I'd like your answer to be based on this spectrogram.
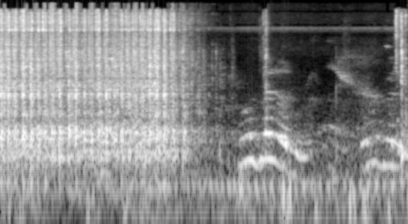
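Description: A sewing machine stitching blouse fabric runs as a fast dense buzz for about two seconds, then stops, leaving quiet room sounds and a few faint chirps.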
